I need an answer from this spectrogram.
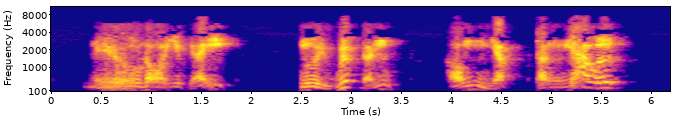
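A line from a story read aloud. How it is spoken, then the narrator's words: Cold, suppressed anger. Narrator (Vietnamese): Nhầm Ngã Hành lòng đầy tức giận, lạnh lùng nói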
